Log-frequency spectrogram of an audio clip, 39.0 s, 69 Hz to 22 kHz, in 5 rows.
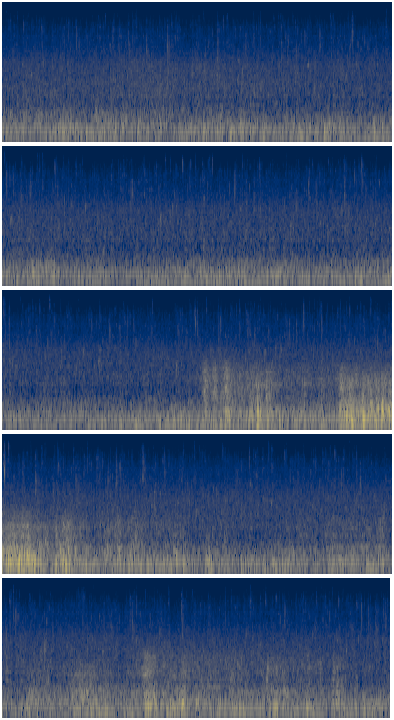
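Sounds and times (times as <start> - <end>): rain falling: 0.0 - 38.9
thunder rumbling: 19.6 - 26.2, 32.6 - 38.4.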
